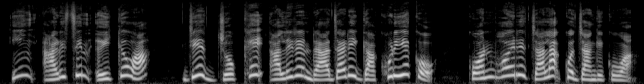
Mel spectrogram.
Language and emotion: Santali, angry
